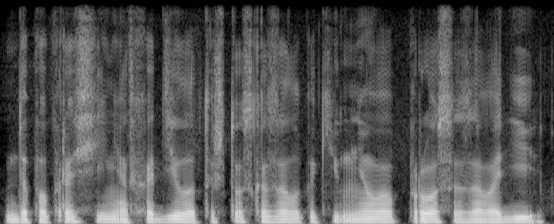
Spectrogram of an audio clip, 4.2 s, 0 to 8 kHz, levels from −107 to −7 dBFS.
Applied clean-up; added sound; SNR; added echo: neural mask model Resemble Enhance denoiser.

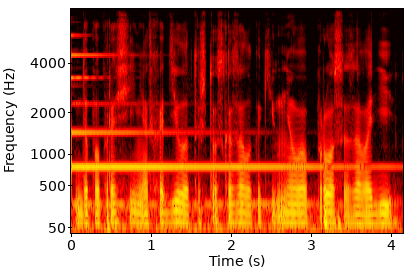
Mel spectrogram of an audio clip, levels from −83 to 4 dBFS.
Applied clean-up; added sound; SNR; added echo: none; Musical instrument; 5 dB; none.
